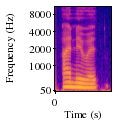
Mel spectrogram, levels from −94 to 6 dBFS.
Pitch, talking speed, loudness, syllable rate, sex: 165 Hz, 270 wpm, -14 LUFS, 7.7 syllables/s, female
